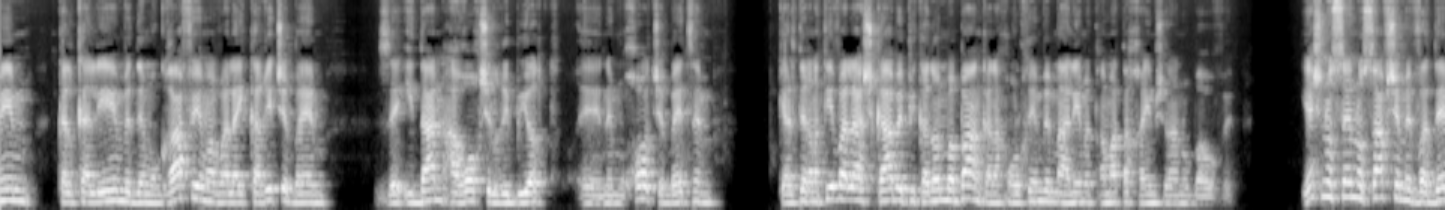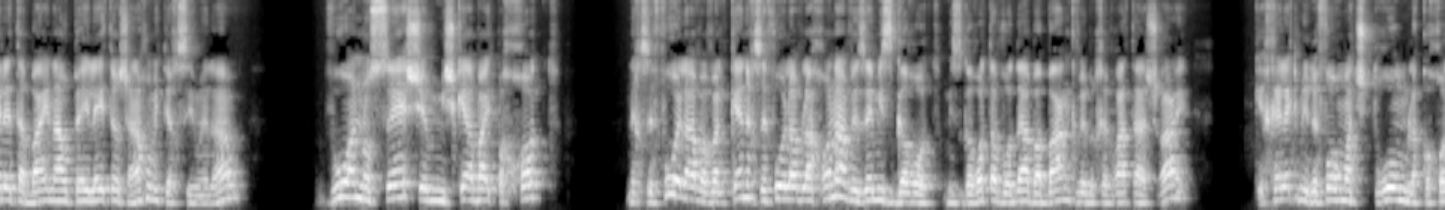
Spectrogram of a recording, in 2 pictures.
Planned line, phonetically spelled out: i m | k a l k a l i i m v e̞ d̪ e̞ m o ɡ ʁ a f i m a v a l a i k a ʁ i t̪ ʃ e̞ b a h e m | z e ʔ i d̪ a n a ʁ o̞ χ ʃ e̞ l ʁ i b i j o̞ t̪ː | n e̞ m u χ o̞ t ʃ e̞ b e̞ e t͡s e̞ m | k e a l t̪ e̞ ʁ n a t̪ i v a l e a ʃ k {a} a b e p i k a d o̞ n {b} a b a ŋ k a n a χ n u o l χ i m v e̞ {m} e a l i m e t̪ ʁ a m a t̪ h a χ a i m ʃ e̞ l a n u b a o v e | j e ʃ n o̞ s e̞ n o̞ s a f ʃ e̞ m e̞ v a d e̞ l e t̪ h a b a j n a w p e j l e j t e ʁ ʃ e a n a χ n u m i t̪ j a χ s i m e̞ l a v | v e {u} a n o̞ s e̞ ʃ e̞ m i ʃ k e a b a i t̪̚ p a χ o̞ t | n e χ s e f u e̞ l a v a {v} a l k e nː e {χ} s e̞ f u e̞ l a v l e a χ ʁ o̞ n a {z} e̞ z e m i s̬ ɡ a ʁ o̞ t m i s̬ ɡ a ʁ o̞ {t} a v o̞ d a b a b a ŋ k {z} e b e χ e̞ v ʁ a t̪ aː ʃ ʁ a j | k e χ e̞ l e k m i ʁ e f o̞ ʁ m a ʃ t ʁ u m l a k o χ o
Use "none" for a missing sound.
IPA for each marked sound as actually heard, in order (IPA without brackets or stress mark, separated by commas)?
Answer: a, b, m, u, v, χ, v, t, v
